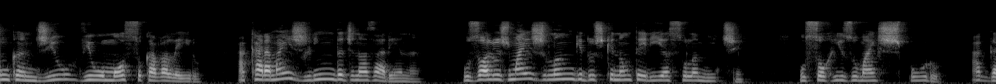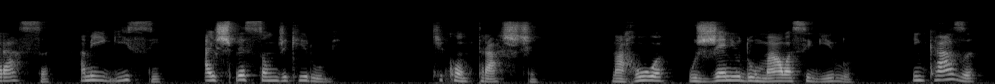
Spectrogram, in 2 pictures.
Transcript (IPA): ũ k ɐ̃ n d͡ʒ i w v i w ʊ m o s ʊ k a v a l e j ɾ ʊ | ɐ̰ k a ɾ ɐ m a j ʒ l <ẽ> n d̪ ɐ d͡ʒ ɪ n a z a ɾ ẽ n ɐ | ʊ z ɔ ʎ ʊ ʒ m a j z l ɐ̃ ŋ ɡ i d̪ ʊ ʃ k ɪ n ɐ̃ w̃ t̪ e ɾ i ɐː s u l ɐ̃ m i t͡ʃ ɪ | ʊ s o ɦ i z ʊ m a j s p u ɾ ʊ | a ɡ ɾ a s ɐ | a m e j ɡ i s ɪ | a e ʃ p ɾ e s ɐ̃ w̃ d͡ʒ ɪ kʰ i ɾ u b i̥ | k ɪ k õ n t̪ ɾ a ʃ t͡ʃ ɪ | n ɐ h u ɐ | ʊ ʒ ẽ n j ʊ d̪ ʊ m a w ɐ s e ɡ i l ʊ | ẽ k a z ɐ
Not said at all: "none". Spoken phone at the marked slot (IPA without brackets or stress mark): ĩ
